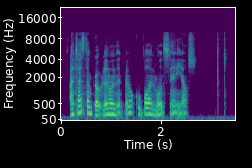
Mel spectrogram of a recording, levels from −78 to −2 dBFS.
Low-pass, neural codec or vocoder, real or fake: 9.9 kHz; autoencoder, 22.05 kHz, a latent of 192 numbers a frame, VITS, trained on many speakers; fake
